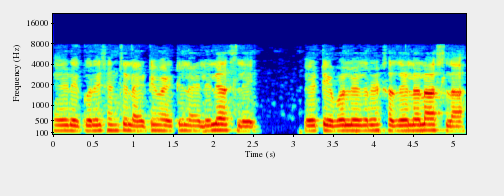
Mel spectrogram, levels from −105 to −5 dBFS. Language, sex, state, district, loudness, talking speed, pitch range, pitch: Konkani, male, Goa, North and South Goa, -16 LUFS, 115 wpm, 170-185 Hz, 175 Hz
